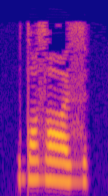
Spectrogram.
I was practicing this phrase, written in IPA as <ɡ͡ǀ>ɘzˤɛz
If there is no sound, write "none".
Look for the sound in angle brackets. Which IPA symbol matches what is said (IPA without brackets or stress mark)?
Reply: d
